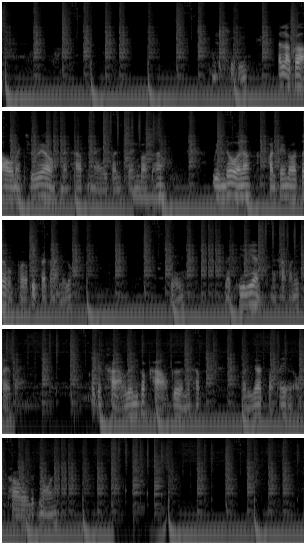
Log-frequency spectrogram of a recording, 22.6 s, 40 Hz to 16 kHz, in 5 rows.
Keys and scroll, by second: 14.0 s, 14.8 a.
